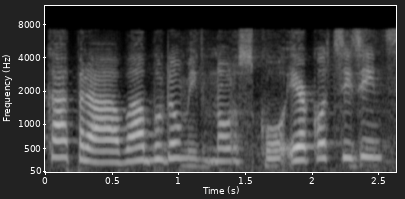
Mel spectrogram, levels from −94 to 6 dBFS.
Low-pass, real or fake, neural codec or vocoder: 7.2 kHz; fake; codec, 16 kHz, 0.5 kbps, X-Codec, HuBERT features, trained on LibriSpeech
